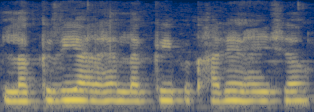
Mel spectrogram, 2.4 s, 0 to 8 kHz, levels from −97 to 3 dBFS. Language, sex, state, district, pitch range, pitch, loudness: Hindi, male, Bihar, Samastipur, 205-215 Hz, 210 Hz, -19 LUFS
